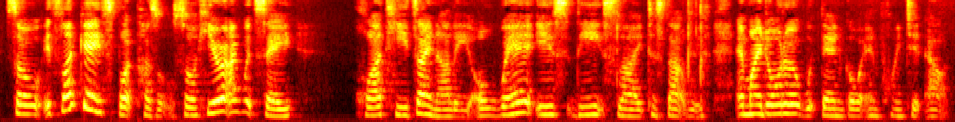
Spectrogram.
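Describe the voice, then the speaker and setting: Woman from malaysia vlogging, calm steady explaining, mid pitch. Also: a little slow. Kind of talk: scripted talk to camera.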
